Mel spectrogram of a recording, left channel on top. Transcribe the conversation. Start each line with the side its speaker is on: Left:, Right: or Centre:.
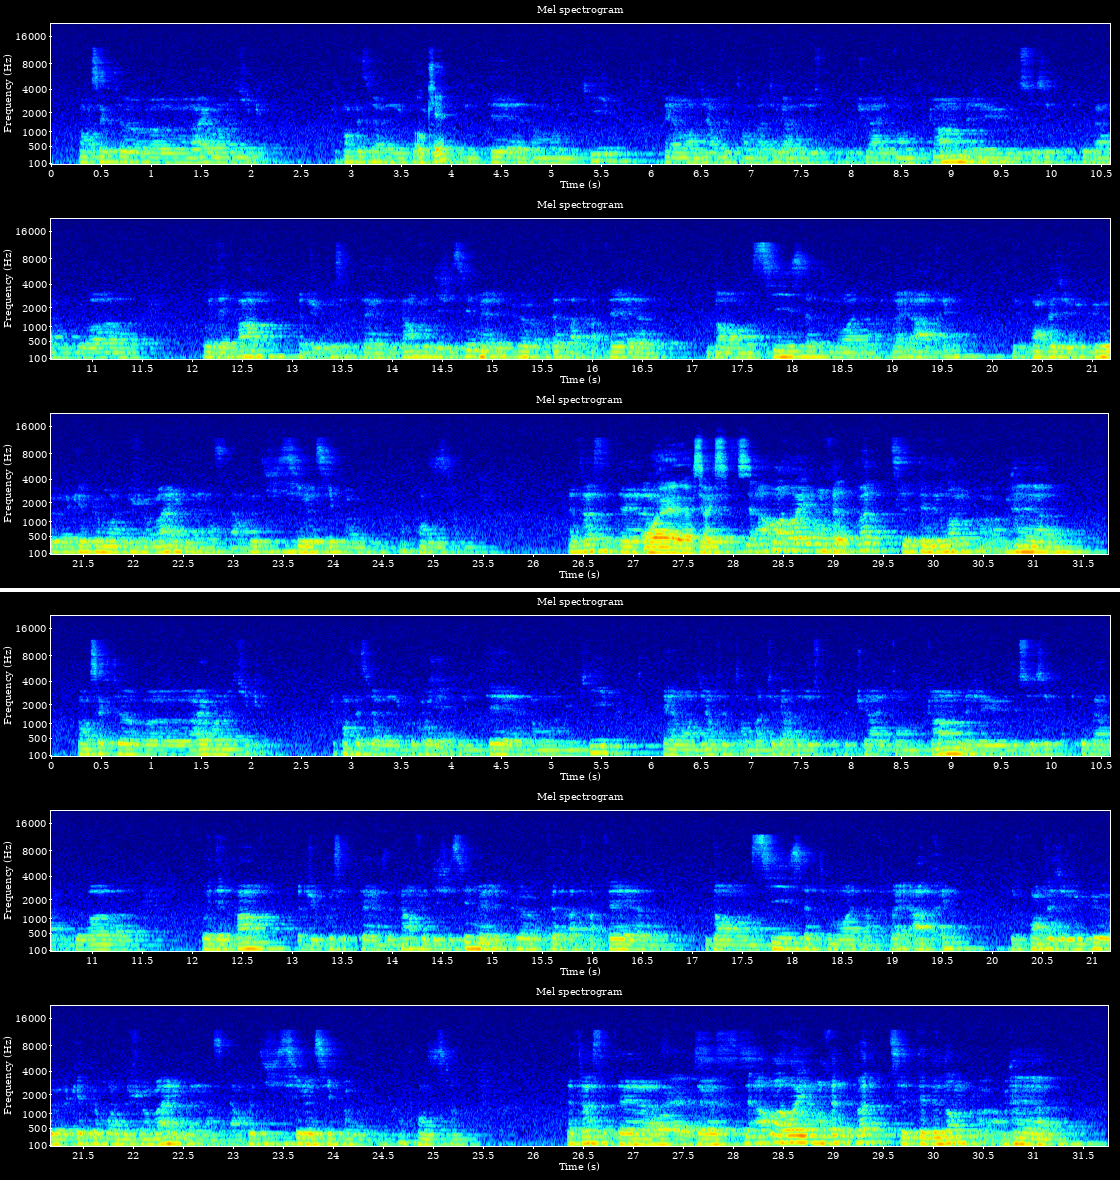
Right: dans le secteur euh, aéronautique. Vu qu'en fait, il y avait une coupure
Left: Ok?
Right: d'activité euh, dans mon équipe. Et elles m'ont dit, en fait, on va te garder juste pour que tu ailles ton diplôme. Mais j'ai eu des soucis pour trouver un emploi euh, au départ. Du coup, c'était, c'était un peu difficile, mais j'ai pu, en fait, rattraper euh, dans six sept mois d'après, après. Du coup, en fait, j'ai vu que quelques mois de chômage, mais euh, c'était un peu <laughs> difficile aussi comme, comme transition. Et toi, c'était... euh,
Left: Ouais, c'est
Right: c'était-
Left: vrai que c'est
Right: c'était-
Left: c'est
Right: ah ouais, en fait,
Left: ouais,
Right: toi, c'était dedans, quoi. Mais, euh,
